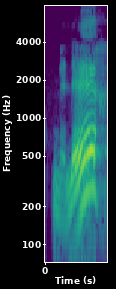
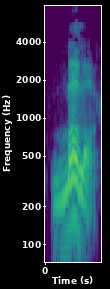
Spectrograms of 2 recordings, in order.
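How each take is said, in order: First: The stress is on the second syllable. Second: The stress is on the first syllable. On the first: The speaker calls it wrong. "on ne dit pas Meler" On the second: The speaker calls it right. "on dit Meler"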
